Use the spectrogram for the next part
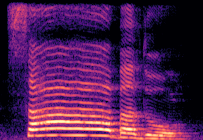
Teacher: A sílaba em que você se demora mais é o sá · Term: sílaba mais forte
